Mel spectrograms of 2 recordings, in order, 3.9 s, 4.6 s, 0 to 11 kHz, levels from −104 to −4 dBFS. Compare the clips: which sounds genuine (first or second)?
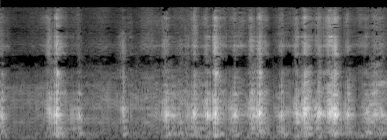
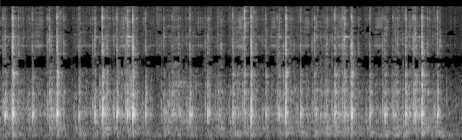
second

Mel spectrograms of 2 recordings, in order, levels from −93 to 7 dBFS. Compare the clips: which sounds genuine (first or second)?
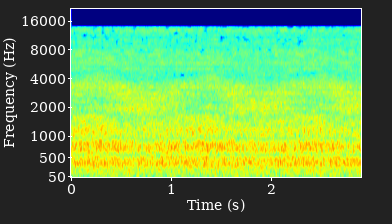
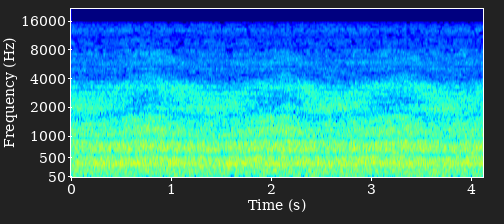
second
